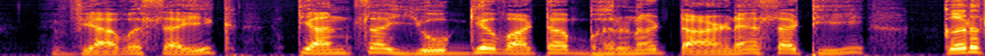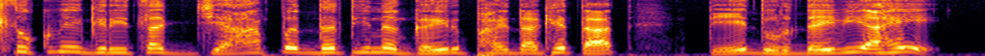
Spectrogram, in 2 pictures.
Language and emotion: Marathi, disgusted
